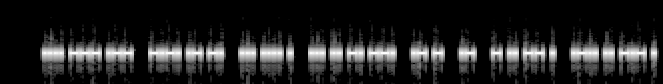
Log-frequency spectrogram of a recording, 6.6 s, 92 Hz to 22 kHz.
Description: Morse code, heard as a keyed tone, about 46 wpm, 700 Hz. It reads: HOW CAN SHE SING AT A TIME LIKE
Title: Sentences from Top 1000 Words - Review Part 2 - 45wpm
